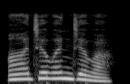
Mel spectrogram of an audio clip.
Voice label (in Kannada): "ಆಜವಂಜವ", kannada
